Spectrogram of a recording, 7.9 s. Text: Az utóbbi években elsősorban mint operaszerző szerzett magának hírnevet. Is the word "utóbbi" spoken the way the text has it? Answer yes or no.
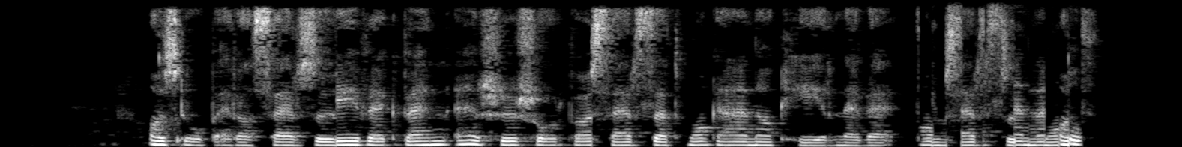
no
